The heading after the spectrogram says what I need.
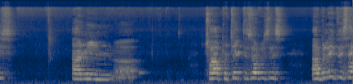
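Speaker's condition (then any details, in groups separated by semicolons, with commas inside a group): Cerebral palsy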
